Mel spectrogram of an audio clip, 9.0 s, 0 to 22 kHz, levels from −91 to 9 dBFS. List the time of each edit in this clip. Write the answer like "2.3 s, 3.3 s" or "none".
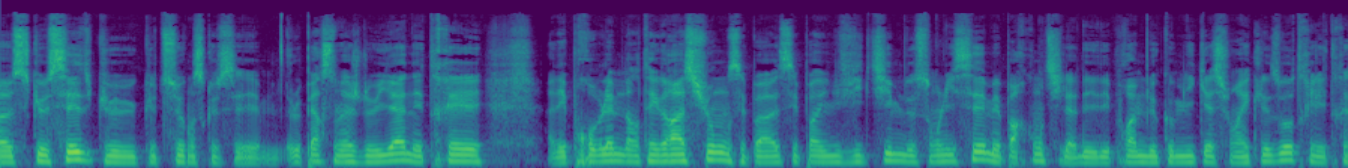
1.2 s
